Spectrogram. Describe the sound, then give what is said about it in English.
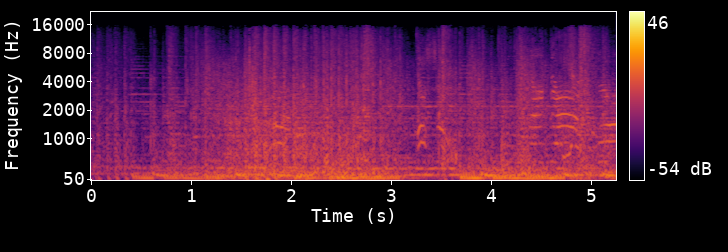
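Soldiers and militia trade gunfire through smoke in a firefight. Many loud cracks and crashing bursts run almost nonstop, with voices faintly in the mix. “Soldiers and militia trade fire through the smoke.”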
